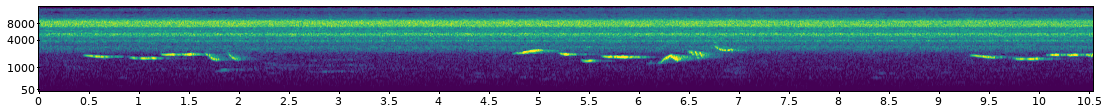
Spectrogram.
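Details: White-rumped shama singing wild in a Kalimantan forest: three bursts of whistled phrases spaced several seconds apart, mixing level notes with sharp falling and rising slurs, over a steady high-pitched background hiss.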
